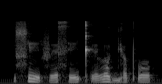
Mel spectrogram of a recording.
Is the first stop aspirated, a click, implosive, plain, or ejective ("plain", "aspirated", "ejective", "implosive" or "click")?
ejective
